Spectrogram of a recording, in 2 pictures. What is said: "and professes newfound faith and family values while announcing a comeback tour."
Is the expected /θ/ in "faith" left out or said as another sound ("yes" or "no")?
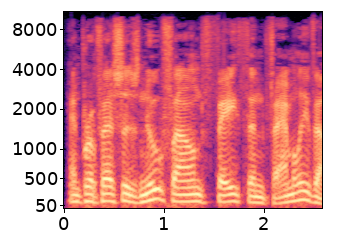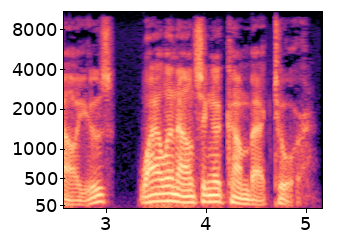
no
